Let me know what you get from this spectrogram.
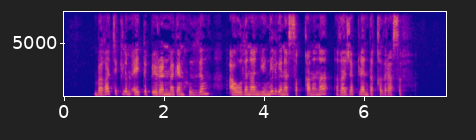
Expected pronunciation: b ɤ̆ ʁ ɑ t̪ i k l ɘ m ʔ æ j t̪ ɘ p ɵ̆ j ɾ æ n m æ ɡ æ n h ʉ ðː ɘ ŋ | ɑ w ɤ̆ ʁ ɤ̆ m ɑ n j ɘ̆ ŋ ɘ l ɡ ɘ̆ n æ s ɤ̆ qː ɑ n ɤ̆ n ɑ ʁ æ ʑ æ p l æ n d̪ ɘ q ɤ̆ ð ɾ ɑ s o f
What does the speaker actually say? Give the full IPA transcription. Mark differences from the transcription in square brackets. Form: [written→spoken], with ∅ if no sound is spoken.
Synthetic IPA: b ɤ̆ ʁ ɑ t̪ i k l ɘ m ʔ æ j t̪ ɘ p ɵ̆ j ɾ æ n m æ ɡ æ n h ʉ ðː ɘ ŋ | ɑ w ɤ̆ [ʁ→ð] ɤ̆ [m→n] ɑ n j ɘ̆ ŋ ɘ l ɡ ɘ̆ n æ s ɤ̆ qː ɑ n ɤ̆ n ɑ ʁ æ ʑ æ p l æ n d̪ ɘ q ɤ̆ ð ɾ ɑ s o f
